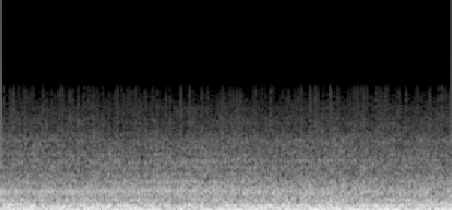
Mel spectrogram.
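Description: Ford Mustang cruising along a road: a loud, steady rumble of engine, tyre and wind noise with no sudden changes.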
